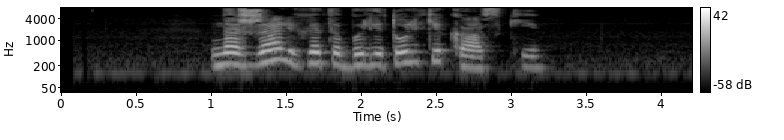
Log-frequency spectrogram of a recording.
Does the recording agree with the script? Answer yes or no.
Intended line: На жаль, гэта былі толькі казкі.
yes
